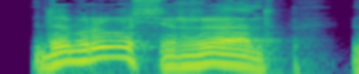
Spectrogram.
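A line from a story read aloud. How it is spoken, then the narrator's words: Good-natured deep bass. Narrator (Russian): добродушно пробасил майор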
